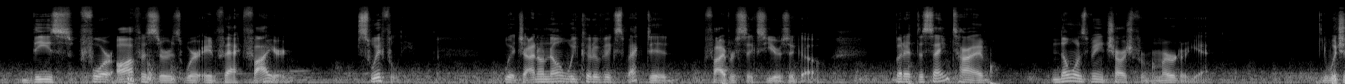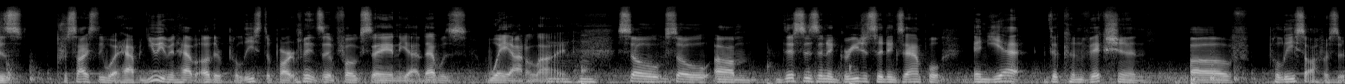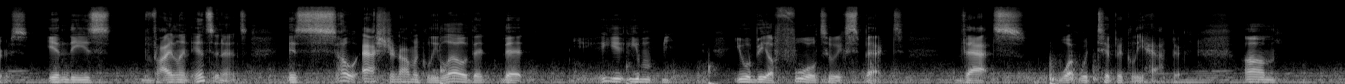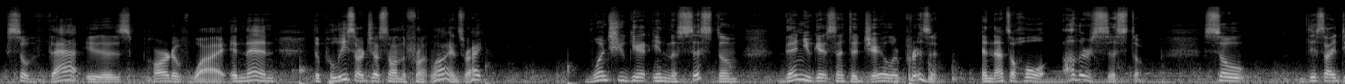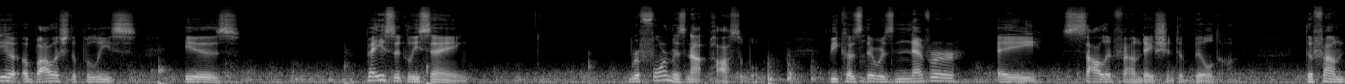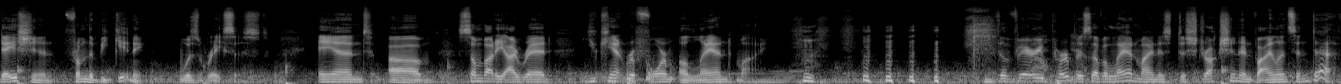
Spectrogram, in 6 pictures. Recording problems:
low rumble; noticeable; throughout; 15 dB below the speech

